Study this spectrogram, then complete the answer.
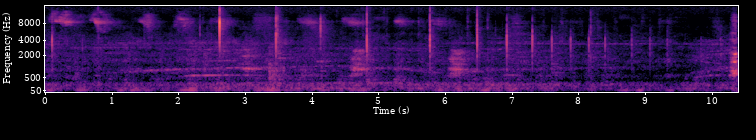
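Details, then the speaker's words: Newly unboxed Samsung Galaxy M30s phone: sharp irregular little clicks and creaks each time the back panel is pressed; owner blames poor build quality, cause unconfirmed. "तो ये आवाज़ आ रही है इधर से। इसमें बहुत ही बड़ी ये दिक्कत है।"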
